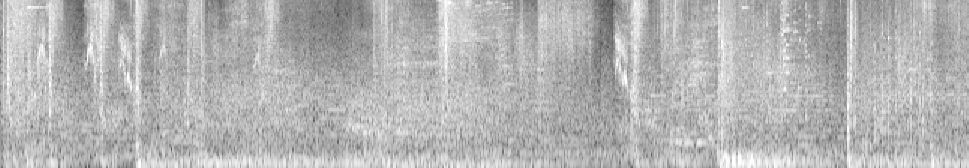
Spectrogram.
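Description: Fire spell Incendio cast in Hogwarts Legacy, heard as repeated booming bursts and crackling impacts over continuous game combat noise, with several sharp blasts spaced through the passage and no talking.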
